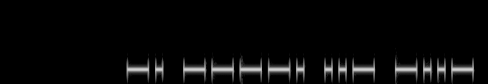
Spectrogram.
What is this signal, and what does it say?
Morse code, heard as a keyed tone, about 17 wpm, 700 Hz. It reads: N9UX
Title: USA Call Signs - 4 Characters - Repeated 3x - 17wpm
